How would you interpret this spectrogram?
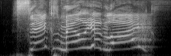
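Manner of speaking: high, incredulous exclamation; shocked disbelief. Real, not acted. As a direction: blurt it out high-pitched, stunned by the number. Stunned at a huge like count.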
